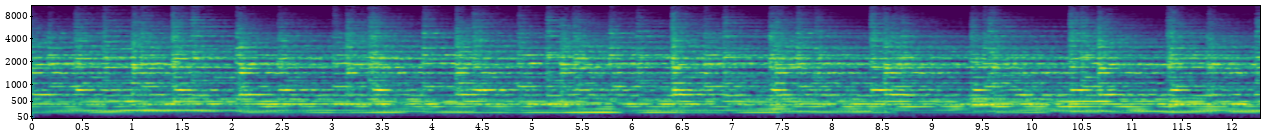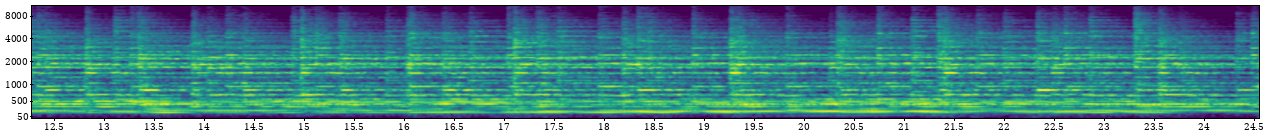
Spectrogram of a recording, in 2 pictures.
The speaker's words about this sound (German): Es ist 12 Uhr. Sie hören die Glocken der Kirche zum heiligen Ottmar in Geisau in Vorarlberg.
